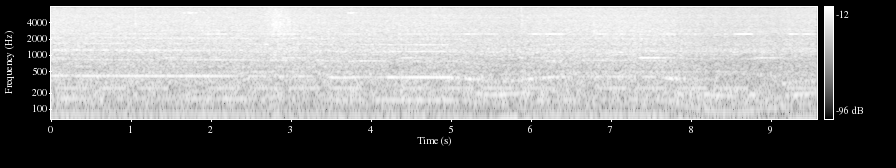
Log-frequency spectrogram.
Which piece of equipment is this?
slide rail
